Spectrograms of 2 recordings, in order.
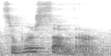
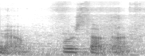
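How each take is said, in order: First: Said in the usual way. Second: Breathy near-whisper, stubbornly correcting; hushed insistence. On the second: Real, not acted. Vlogger rejecting the Mid-Atlantic label, hushed and insistent. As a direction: whisper it back like a private correction.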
